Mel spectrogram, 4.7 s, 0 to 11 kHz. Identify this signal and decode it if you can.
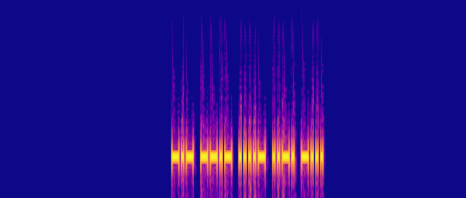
Morse code, heard as a keyed tone, about 52 wpm, 700 Hz. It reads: KQ4FB
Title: USA Call Signs - 5 Characters - 50wpm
